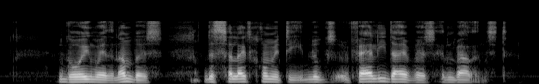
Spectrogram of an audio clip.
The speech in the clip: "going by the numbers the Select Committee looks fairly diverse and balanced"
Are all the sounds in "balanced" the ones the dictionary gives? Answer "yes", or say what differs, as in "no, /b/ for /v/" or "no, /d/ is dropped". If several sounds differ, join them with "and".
yes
